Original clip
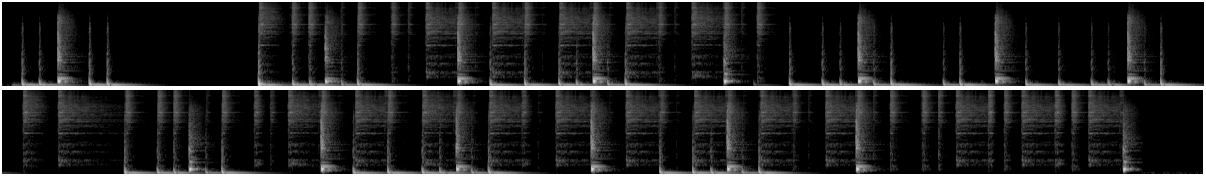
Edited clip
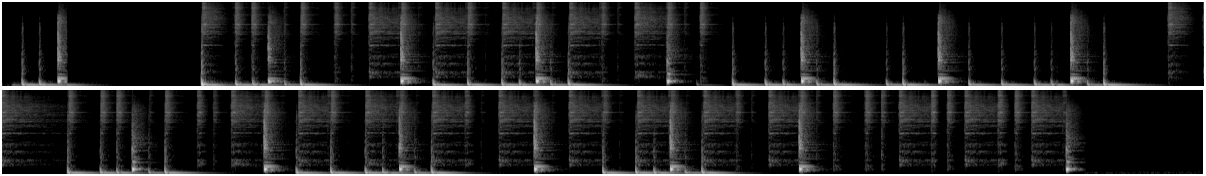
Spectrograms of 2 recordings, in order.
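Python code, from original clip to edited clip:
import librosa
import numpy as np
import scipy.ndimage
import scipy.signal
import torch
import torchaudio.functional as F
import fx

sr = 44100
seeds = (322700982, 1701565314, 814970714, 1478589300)

y = fx.edit(x, sr, fx.cut(start_s=0.65, length_s=0.57), tone=tone)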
